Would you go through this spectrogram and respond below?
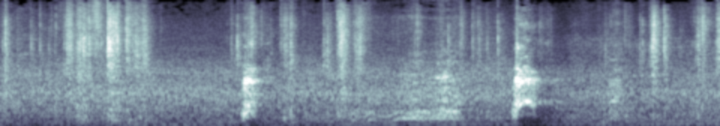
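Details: Miniature Pinscher reacting to a balloon with two short, sharp barks about two seconds apart, over soft background rustling and faint voices.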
